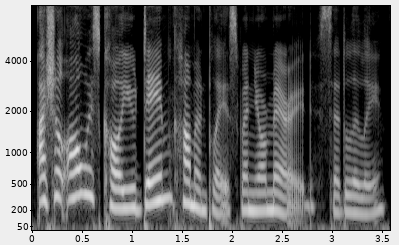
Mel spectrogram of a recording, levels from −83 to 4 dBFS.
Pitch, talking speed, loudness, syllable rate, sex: 235 Hz, 200 wpm, -16 LUFS, 5.3 syllables/s, female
